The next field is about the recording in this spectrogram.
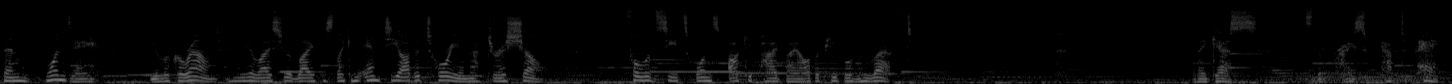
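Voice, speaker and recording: A man playing a gentle, secretive young stage magician in a video game, speaking in a measured, soft, theatrical way. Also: on the high side, close to an everyday voice. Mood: melancholy, reflective. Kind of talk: video game voice acting, dramatic monologue. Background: music.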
